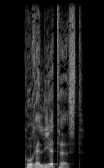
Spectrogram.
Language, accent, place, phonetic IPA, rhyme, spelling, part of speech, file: German, Germany, Berlin, [ˌkɔʁeˈliːɐ̯təst], -iːɐ̯təst, korreliertest, verb, De-korreliertest.ogg
- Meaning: inflection of korrelieren: 1. second-person singular preterite 2. second-person singular subjunctive II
